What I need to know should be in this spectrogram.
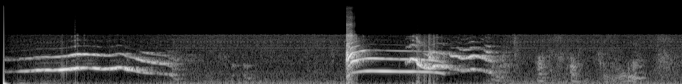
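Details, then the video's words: Pet dogs howl with their owner howling along: two long, smooth, wavering howls, the first gently rising then sliding down, the second starting abruptly and breaking into short, falling yelps. "Howling Dogs"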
